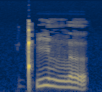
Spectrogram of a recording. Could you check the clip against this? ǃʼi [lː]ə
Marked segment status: correct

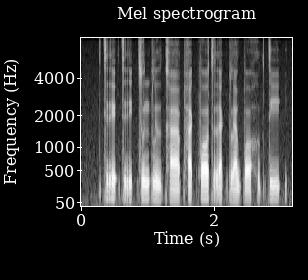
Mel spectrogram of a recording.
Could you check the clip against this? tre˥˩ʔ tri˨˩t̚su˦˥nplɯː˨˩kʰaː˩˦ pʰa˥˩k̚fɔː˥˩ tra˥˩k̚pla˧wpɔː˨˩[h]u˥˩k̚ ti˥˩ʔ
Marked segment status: correct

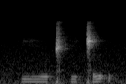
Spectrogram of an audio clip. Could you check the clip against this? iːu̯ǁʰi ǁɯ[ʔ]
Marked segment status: correct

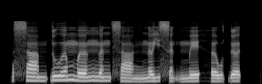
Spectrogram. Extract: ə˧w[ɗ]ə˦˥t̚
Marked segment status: correct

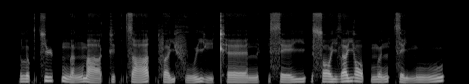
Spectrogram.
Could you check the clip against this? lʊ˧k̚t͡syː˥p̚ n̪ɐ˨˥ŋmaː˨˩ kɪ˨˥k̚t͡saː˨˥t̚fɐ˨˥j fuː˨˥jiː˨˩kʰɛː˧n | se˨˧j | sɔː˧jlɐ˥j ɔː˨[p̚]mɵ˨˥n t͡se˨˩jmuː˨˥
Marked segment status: correct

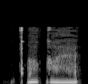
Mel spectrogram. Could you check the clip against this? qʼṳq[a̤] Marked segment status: incorrect: æ̤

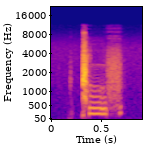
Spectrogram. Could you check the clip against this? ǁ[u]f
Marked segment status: correct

